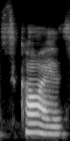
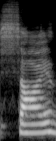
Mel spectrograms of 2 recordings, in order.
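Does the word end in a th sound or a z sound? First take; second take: z sound; th sound. First: The word is said like 'skies', ending in z. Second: The word is said like 'scythe', ending in th. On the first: The speaker calls it wrong. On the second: The speaker calls it right.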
